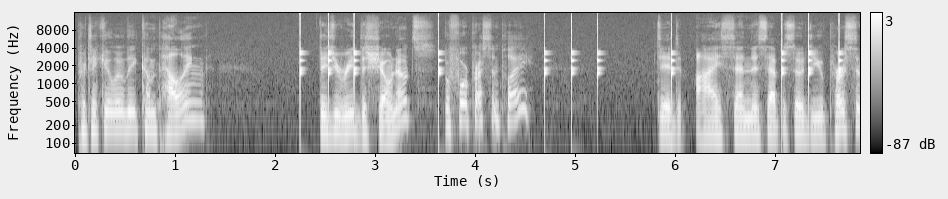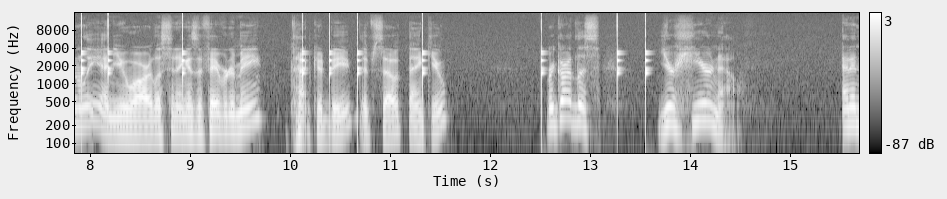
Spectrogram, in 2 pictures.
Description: Tap code, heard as taps on glass, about 4 knocks a second, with speech in English. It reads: LLVLB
